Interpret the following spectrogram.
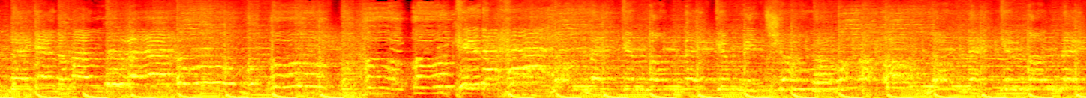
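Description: K-pop dance song sung by a female group over a steady electronic beat. The bass and beat drop out for about a second near the middle, then come back in.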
